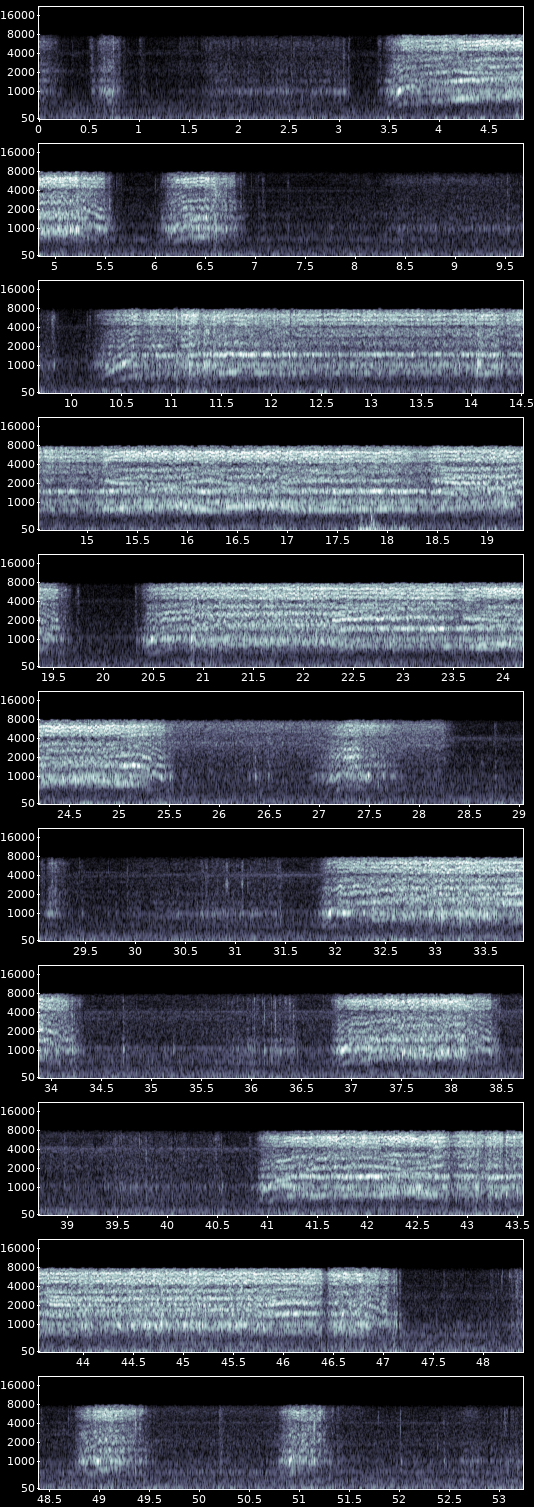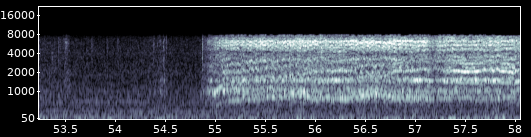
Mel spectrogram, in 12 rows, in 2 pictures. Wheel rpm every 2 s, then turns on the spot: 20, 40, 140, 40, 20, 140, 200, 200, 200, 150, 130, 200, 130, 30, 0, 30, 160, 30, 90, 30, 90, 190, 190, 90, 30, 20, 10, 70, 190.
6-10 26-28 34-36 38-40 46-54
